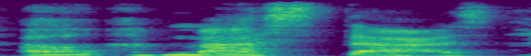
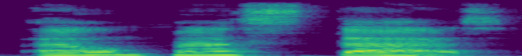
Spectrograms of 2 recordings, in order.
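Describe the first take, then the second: First: High, drawn-out southern squeal. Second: High, slow southern amazement; drawn-out amazed southern exclamation. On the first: Rabbit sees her robotic limbs, squealing. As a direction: squeal it in a freak-out. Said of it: "she squealed". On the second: Rabbit astonished at her punch, amazed. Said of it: "she said with a tone of amazement". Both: Acted.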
